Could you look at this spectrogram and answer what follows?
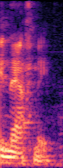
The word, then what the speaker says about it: NAfME: They pronounce the F, though, so they say NAFME.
